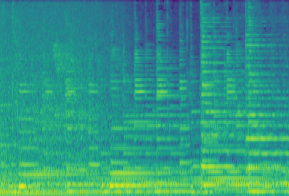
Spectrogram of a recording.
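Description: Background music: acoustic guitar playing plucked notes and chords.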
